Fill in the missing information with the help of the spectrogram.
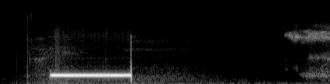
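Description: A single steady telephone ringback tone sounds once, loud and clear for under a second before cutting off, followed by quiet line noise and faint hiss, as a phone call is being placed.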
